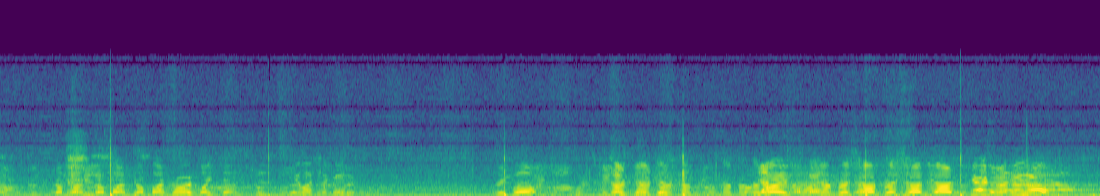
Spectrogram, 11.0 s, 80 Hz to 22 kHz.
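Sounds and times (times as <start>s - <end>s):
steady low hum: 0.0s - 11.0s
ball being kicked: 5.0s - 5.3s
players shouting: 7.5s - 11.0s.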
